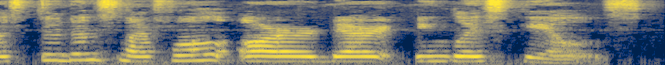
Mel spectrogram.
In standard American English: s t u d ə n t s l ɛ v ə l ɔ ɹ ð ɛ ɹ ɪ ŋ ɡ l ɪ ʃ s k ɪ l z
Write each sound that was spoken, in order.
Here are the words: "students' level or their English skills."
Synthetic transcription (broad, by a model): s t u d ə n t s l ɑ f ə l ɔ ɹ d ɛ ɹ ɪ ŋ ɡ l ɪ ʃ s k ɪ l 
